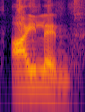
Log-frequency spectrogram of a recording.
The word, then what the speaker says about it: island: The letter S is there, but the S sound is not there.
